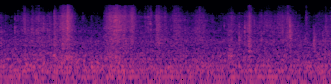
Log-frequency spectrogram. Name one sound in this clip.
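A plastic bag rustles and crinkles close by.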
